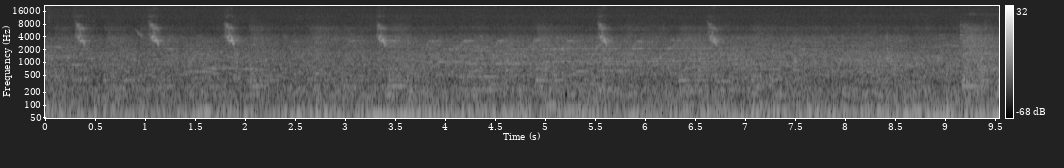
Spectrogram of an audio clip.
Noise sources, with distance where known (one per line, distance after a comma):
music from a fixed source, far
